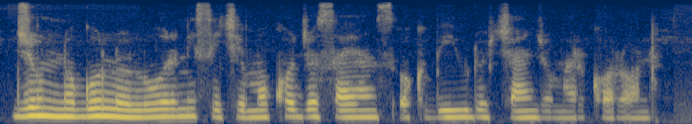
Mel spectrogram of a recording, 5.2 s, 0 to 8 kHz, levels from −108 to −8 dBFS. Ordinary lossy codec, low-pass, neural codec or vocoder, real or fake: none; 7.2 kHz; none; real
